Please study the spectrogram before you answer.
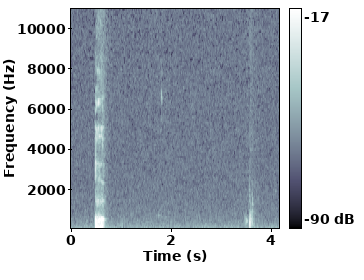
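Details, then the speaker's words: Voluntary burping: one loud, low burp, then a fainter short throat sound about three seconds later, in a quiet room. "Doug. This is a burp video for you. Thanks for the burps you did this morning."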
